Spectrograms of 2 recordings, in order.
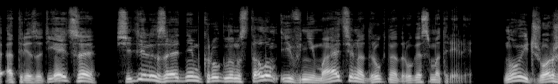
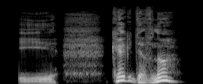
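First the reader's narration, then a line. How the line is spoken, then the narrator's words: Sighing. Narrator (Russian): вздохнул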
